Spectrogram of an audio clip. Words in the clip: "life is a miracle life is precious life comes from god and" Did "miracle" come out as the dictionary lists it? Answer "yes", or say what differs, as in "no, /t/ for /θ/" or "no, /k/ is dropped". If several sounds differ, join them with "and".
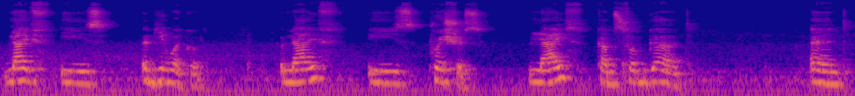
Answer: no, /w/ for /ɹ/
